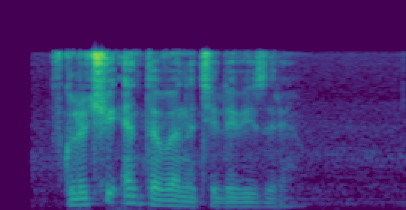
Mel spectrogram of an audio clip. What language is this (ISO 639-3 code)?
rus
